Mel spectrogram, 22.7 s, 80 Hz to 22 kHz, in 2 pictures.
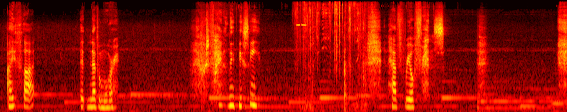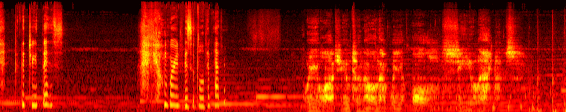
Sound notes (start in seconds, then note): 5.9 things clattering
